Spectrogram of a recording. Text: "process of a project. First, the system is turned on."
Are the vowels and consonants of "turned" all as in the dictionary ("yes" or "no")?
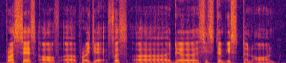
no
